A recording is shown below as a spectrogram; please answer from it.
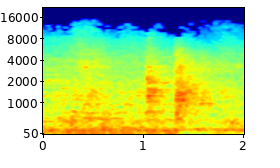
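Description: Two short, forceful breaths of effort from a man pressing a Smith-machine bench press, about a second in and again a moment later, over a steady low background hum.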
